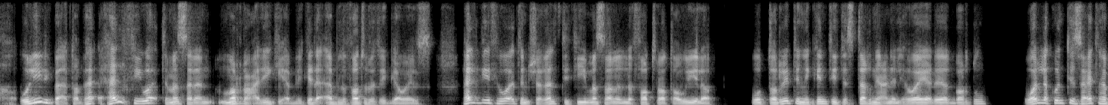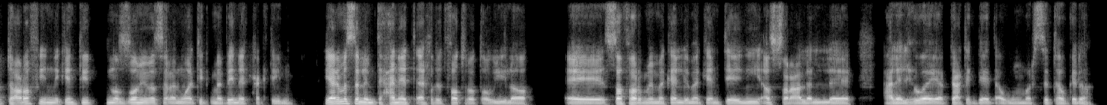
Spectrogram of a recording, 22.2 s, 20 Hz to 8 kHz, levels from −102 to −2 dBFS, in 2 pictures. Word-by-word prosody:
قولي 285 - +3
لي 240 - +2
بقى، 210 - 0
طب - - -5
ه - - +2
هل 285 - +5
في 175 -8 -4
وقت 195 +2 +1
مثلًا 110 -9 0
مَر 145 0 +4
عليكِ 130 +3 -3
قبل 90 - -6
كده - - -1
قبل 125 -3 -2
فترة 135 -5 +2
الجواز، 85 -3 -4 0.3
هل 210 - +4
جِه 205 0 -1
في 185 -3 -6
وقت 170 -5 +1
انشغلتِ 115 +4 -2
فيه 130 +5 0
مثلًا 130 -6 +1
لفترة 125 +7 0
طويلة 105 +1 0 0.4
واضطريتِ 120 - +1
إنِك 130 +2 0
أنتِ 150 -1 +1
تستغني 135 0 0
عن 100 -3 -2
الهواية 100 +6 +3
دِيَّة 115 +1 +3
برضه، 120 +8 -4 0.4
والّا 200 +4 +3
كنتِ 195 -2 -2
ساعتها 160 0 +1
بتعرفي 140 -1 0
إنِك 115 -2 -2
أنتِ 125 0 -2 0.2
تنظمي 110 +1 +1
مثلًا 95 -3 -2
وقتِك 105 -2 -4
ما 90 -1 -1
بين 110 +3 0
الحاجتين؟ 85 -4 -7 0.3
يعني 140 +1 +7
مثلًا 155 -1 +3
الامتحانات 120 0 +1
أخدت 110 -5 -3
فترة 110 - -1
طويلة، 90 -1 -2 0.4
آآ 95 -2 +4
سفر 130 +2 +3
من 100 -1 -2
مكان 110 +3 -1
لمكان 100 0 -4
تاني 100 -1 -1
أثّر - - -1
على 90 +1 +1
ال 90 0 +1 0.3
على 90 +2 +1
الهواية 100 +2 +4
بتاعتِك 95 - -3
دِيَّة 100 +2 -2
أو - - -2
ممارستها 95 -1 -5
وكده؟ - - -3
110 Hz, 180 wpm, -23 LUFS, 95-135 Hz, 0.4 s, يعني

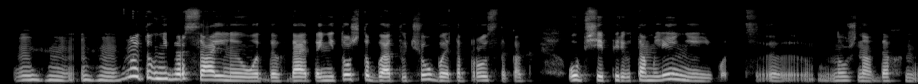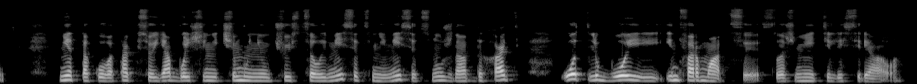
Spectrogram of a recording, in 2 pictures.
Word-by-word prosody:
Мгм, 200 -2 -3
мгм. 195 -3 -3
Ну, 380 - +6
это 320 -4 +1
универсальный 230 -8 +5
отдых, 165 -1 +1
да. 175 -1 +6
Это 170 0 +1
не 185 +1 0
то 230 +6 +4
чтобы 215 -6 +2
от 170 0 +3
учебы, 180 +2 +1
это 180 - -2
просто 185 +1 -3
как - - -9 0.3
общее 200 -2 +4
переутомление, 185 -1 +1
и 150 - -13
вот, - - -10 0.3
э, - - -6 0.2
нужно 180 -2 -4
отдохнуть. 170 0 -6 0.5
Нет 205 +1 +1
такого: 170 -2 -1
"Так, 185 +1 -4
всё, 170 - -5
я 175 +3 +1
больше 180 0 -3
ничему 180 +2 -2
не 170 -1 -3
учусь 175 +2 -7
целый 165 -2 -1
месяц, 195 0 -5
мне 160 -3 -6
месяц 160 -3 -5
нужно 170 -3 -3
отдыхать 175 +6 -1 0.4
от 240 0 +6
любой 190 -3 +3
информации 195 - 0
сложнее 160 - -5
телесериала". 150 -1 -7
180 Hz, 140 wpm, -22 LUFS, 170-205 Hz, 0.5 s, Ну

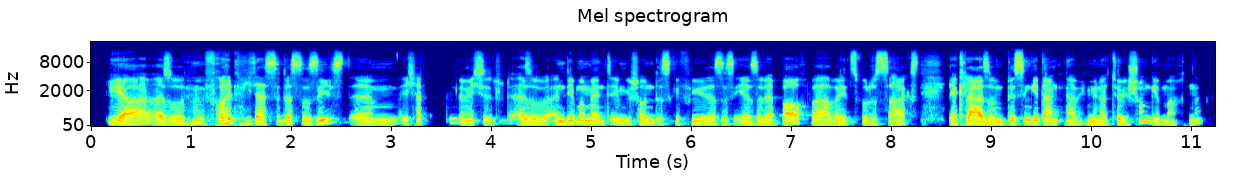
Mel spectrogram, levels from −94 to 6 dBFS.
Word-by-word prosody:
Ja, 150 0 +4
also, 125 -1 +1
hm, 145 0 -2
freut 140 +7 +2
mich, 160 - -6
dass 145 -2 +3
du 125 - -3
das 140 +2 +1
so 130 - 0
siehst. 155 +9 +2
Ähm, 115 0 -2
ich 125 -1 -6
habe 145 - -4 0.2
nämlich 135 -6 -3
se 140 -2 -3 0.2
also, 120 -1 +1
in 125 - +1
dem 140 +4 +1
Moment 130 -2 +1
irgendwie 130 -1 -2
schon 130 0 -1
das 125 0 -1
Gefühl, 130 +1 -3
dass 125 0 0
es 120 0 -2
eher 115 0 -2
so 115 -1 0
der 105 -1 +1
Bauch 175 +9 +1
war, 120 -1 +1
aber 110 0 -1
jetzt, 110 0 -4
wo 120 - -2
du 115 - -6
es 120 0 +1
sagst, - - -2 0.3
ja, 110 - 0
klar, 135 +2 +6
so 110 -1 0
'n 110 0 -1
bisschen 130 +6 +4
Gedanken 135 -1 0
habe 130 0 -3
ich - - -20
mir 125 -3 0
natürlich 115 -1 -2
schon 230 0 0
gemacht, 120 - -6
ne? 155 +7 -6
125 Hz, 260 wpm, -27 LUFS, 120-140 Hz, 0.3 s, klar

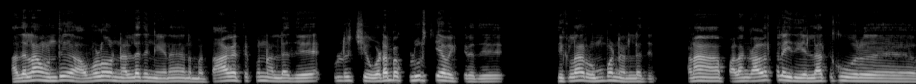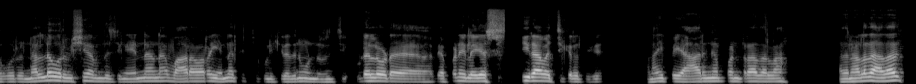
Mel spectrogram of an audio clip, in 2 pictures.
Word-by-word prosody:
அதெல்லாம் 180 +6 +4
வந்து 170 +3 +2 0.2
அவ்வளோ 175 +7 +3 0.2
நல்லதுங்க. 160 -1 +2
ஏன்னா, 150 +1 -1
நம்ம 135 -1 -1 0.2
தாகத்துக்கும் 175 +1 +1
நல்லது. 150 -1 0 0.3
குளிர்ச்சி 175 +1 -4
உடம்பை 185 +3 +4
குளிர்ச்சியா 195 0 +2
வைக்கிறது. 140 -2 -4 0.7
இதுக்கெல்லாம் 165 +3 +2
ரொம்ப 170 +4 -1
நல்லது. 140 -1 -3 0.4
ஆனா 170 +2 +4 0.3
பழங்காலத்தில 170 +6 +2
இது 160 -2 +3
எல்லாத்துக்கும் 165 +3 0
ஒரு 155 -1 +3 0.6
ஒரு 135 0 -6
நல்ல 160 +5 0
ஒரு 170 - +1
விஷயம் 165 +3 -4
இருந்ததுச்சுங்க. 130 -3 -6
என்னன்னா 155 +2 -3
வாரா 140 +2 -1
வாரம் 150 0 -1
எண்ண 150 +3 -1
தேய்ச்சி 145 -3 -33
குளிக்கிறதுன்னு 130 +3 -5
ஒண்ணு 130 -1 -2
இருந்துச்சு. 120 +1 -10
உடலோட 155 -2 +2 0.4
வெப்பநிலைய 150 +1 +1
சீரா 175 -1 +2
வச்சுக்கிறதுக்கு. 130 -3 -7 0.5
ஆனா 130 +3 -4
இப்ப 140 - -8
யாருங்க 140 +4 0
பண்ணுறா 145 0 -1
அதெல்லாம். 140 -1 -3 0.5
அதனால 145 +5 +2
தான், 160 -3 +6
அதாவது 180 +3 +4
150 Hz, 145 wpm, -23 LUFS, 140-170 Hz, 0.7 s, தான்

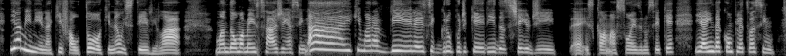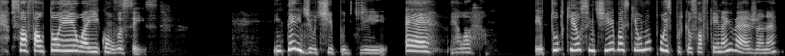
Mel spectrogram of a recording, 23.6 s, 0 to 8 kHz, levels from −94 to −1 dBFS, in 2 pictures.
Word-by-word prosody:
E 405 - +8
a 445 - +2
menina 215 - +2
que 215 +6 -5
faltou, 180 +3 0
que - - -8
não 210 +5 -2
esteve 165 -5 -3
lá, 165 0 +4 0.5
mandou 220 +1 +1
uma 220 0 +3
mensagem 205 -2 -1
assim, 195 -1 -5
"Ai 340 -4 +5
que 320 - -5
maravilha, 275 0 +1
esse 255 +2 -3
grupo 240 +4 -5
de 235 0 -7
queridas!" 225 -5 -4
cheio 215 -2 -1
de, 180 0 -7 0.2
eh, 160 -1 -4
exclamações 170 +1 -4
e - - -9
não 165 0 -9
sei 175 - -4
o - - -28
quê, 220 0 -3 0.3
e 245 -1 +1
ainda 250 +2 +4
completou 235 -2 -2
assim: 200 -5 -4 0.4
"Só 305 -1 +6
faltou 270 +3 +3
eu 285 -2 +4
aí 230 -1 +3
com 215 -3 -4
vocês". 320 - -5 1.8
Entende 280 - +4
o 190 - -6
tipo 185 -2 -3
de 165 +1 -10 0.3
é, 255 -4 +5 0.3
ela 205 +3 -10 0.9
e 375 0 -2
tudo 335 +3 0
que 345 - +3
eu 330 +1 +4
sentia, 320 +2 0
mas 340 -2 0
que 340 - -3
eu 320 - 0
não 370 +3 0
pus, 340 - +2
porque 230 -1 -11
eu 220 - -3
só 220 +1 -3
fiquei 235 +1 -8
na 230 +1 -1
inveja, 195 - -2
né. 185 +7 -5
230 Hz, 160 wpm, -23 LUFS, 190-285 Hz, 1.8 s, E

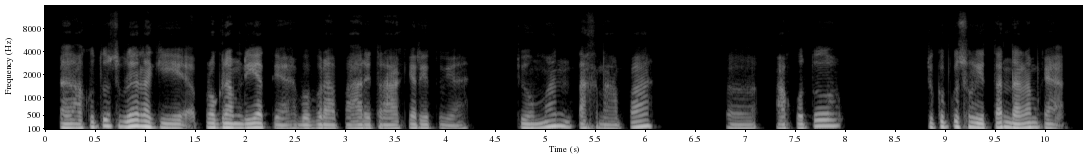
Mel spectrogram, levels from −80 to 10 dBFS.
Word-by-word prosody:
eee, 120 -1 +2
aku 120 +5 -2
tuh 180 - +1
sebenernya 165 -2 +6
lagi 120 -4 -1 0.2
program 125 -1 +4
diet, 130 +1 +4
ya, 105 0 -4
beberapa 105 0 -2
hari 105 0 -1
terakhir 105 +2 -3
itu, 110 0 -4 0.2
ya, 105 - -10 0.5
cuman 145 +8 +1
entah 120 -7 -4
kenapa, 110 +6 -5 0.9
eee, 110 -2 -6 0.2
aku 115 +1 -5
tuh 175 +3 0 1.0
cukup 150 +4 -3
kesulitan 140 -2 +2
dalam 130 +3 +4
kayak 120 -6 -5
120 Hz, 135 wpm, -24 LUFS, 110-140 Hz, 1.0 s, sebenernya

